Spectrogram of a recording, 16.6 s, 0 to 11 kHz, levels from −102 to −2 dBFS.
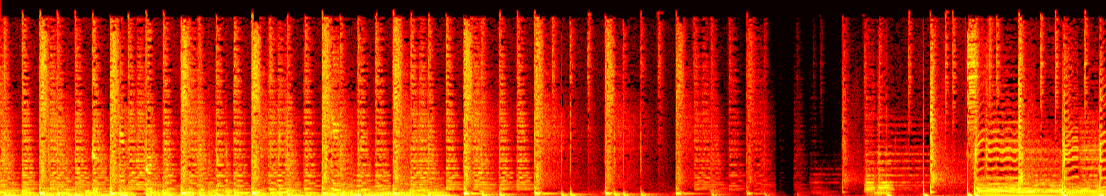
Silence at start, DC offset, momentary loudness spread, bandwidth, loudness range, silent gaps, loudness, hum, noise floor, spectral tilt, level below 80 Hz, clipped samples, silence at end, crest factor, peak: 0 s; under 0.1%; 18 LU; 11 kHz; 14 LU; none; -22 LUFS; none; -62 dBFS; -4 dB/octave; -30 dBFS; under 0.1%; 0 s; 20 dB; -4 dBFS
